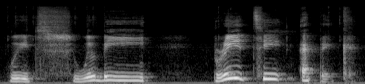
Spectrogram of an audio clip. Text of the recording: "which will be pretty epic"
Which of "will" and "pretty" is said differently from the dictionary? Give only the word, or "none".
pretty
